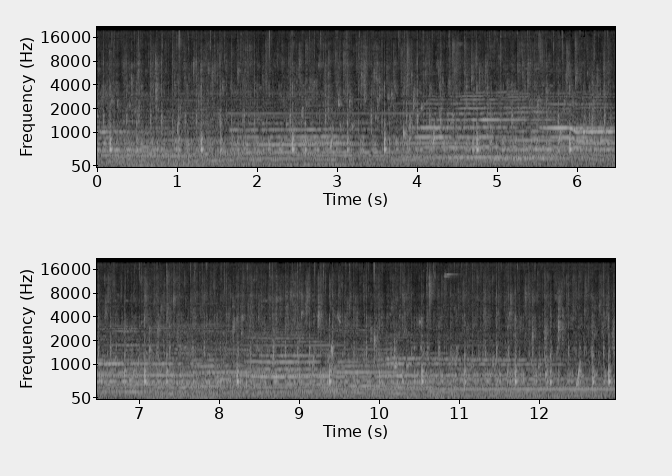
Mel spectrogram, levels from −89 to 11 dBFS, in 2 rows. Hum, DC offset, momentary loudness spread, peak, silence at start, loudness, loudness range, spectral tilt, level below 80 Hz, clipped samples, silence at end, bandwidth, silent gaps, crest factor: none; under 0.1%; 5 LU; -10 dBFS; 0 s; -31 LUFS; 3 LU; -4 dB/octave; -50 dBFS; under 0.1%; 0 s; over 20 kHz; none; 20 dB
